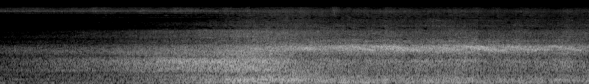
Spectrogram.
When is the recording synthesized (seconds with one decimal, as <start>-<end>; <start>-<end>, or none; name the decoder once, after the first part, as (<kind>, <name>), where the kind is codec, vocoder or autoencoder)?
0.9-1.7 (vocoder, Vocos)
